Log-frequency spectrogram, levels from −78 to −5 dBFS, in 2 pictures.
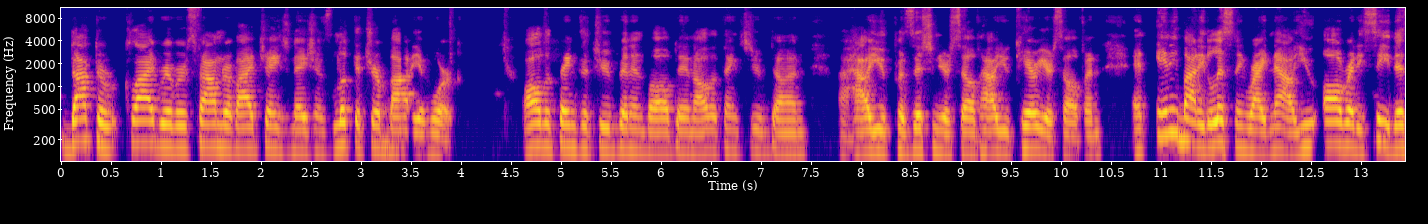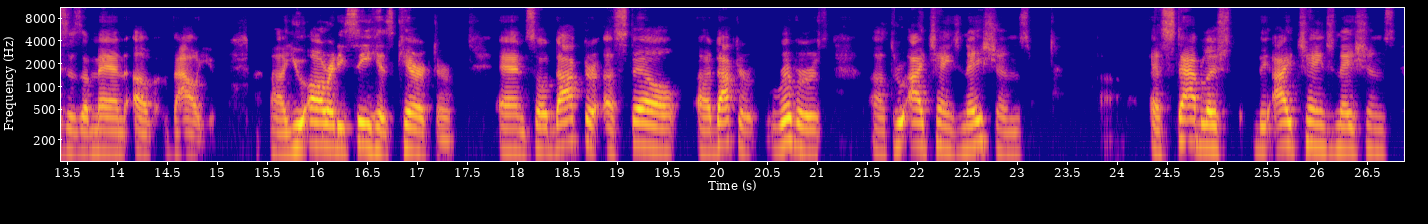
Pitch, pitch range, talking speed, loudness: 150 Hz, 135-165 Hz, 165 wpm, -17 LUFS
